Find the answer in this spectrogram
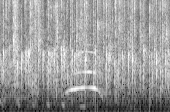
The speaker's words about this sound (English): Some of them tell their hands to clap when it's way too late.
